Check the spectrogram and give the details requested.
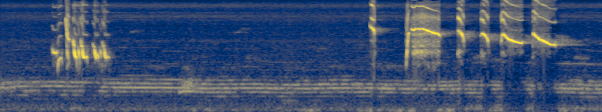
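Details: Orange-headed thrush in full-variation ngeplong song: a brief chatter, a pause, then a fast sequence of bright descending whistled notes, with a steady low tone running underneath throughout.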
